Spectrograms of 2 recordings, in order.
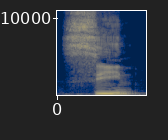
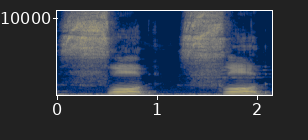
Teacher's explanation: اب سین اور صاد میں جو ہے جو فرق ہے تفخیم اور ترقیق کا، سین کو باریک پڑھنا ہے یعنی ترقیق کے ساتھ، اور صاد کو تفخیم یعنی موٹا پڑھنا ہے،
